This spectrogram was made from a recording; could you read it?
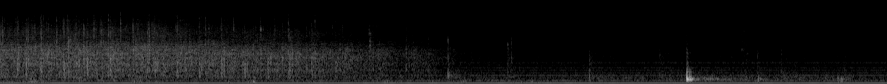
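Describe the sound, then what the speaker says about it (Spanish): Forum audience applauding a presenter at a cybersecurity talk, steady mixed clapping for about four seconds that thins out into scattered claps and one sharp loud knock near the end. "un aplauso para él"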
